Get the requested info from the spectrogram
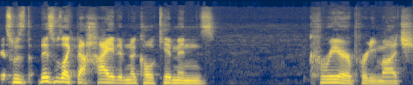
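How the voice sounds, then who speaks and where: A man with an American accent at a medium pitch, very fast pace, ordinary pitch variation and a bright, sharp tone. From US South, Nashville, Tennessee. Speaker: film podcast guest. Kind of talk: casual chat.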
